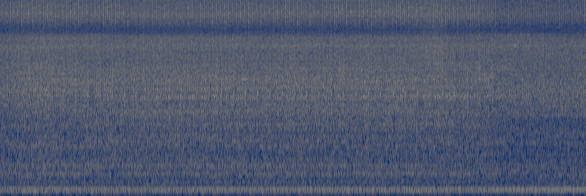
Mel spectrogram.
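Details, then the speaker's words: Nissan X-Trail petrol engine with missing, vibration and poor pickup: uneven shaky idle with irregular stumble and faint knock; coils checked, intake manifold removed, two injectors found clogged and not working, injectors replaced. "এখানে intact many ফুলটা খুলছি খোলার পর injector গুলা খুলে দেখলাম ইনজেক্টরের সমস্যা injector জাম হয়েছিল কাজ করতেছিল না দুইটা"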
